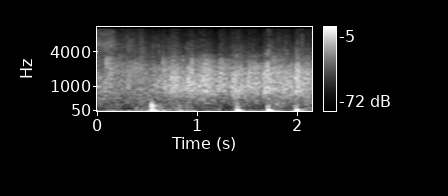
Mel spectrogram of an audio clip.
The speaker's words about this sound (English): Give the Lord a clap offering right there.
